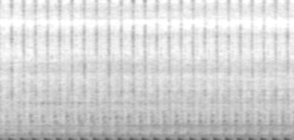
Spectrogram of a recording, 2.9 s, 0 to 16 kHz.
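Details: New 2025 Royal Enfield Classic 350, after second service, idling: steady single-cylinder thumping about eight beats a second with a light metallic tick-tick on each beat; local mechanic says tappet noise.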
